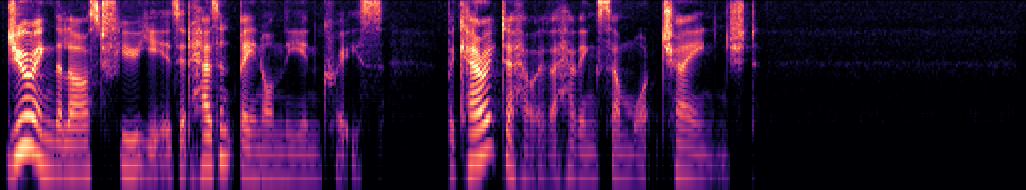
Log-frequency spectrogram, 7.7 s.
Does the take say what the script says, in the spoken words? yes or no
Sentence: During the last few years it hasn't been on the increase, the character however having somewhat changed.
yes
